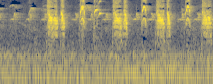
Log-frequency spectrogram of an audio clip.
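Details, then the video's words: Cucak cungkok bulbul in active song, given as a tutor recording of bursts: fast, high, chattering phrases of sharp chirps and trills about three times a second, over a quiet background. "tembakan cucak cungkok gacor"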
